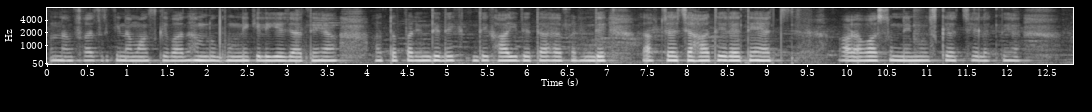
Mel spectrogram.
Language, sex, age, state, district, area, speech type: Urdu, female, 45-60, Bihar, Darbhanga, rural, spontaneous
